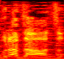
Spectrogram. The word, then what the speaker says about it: Bros.: I actually remember my mom explaining to me why that spelling is pronounced brothers.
